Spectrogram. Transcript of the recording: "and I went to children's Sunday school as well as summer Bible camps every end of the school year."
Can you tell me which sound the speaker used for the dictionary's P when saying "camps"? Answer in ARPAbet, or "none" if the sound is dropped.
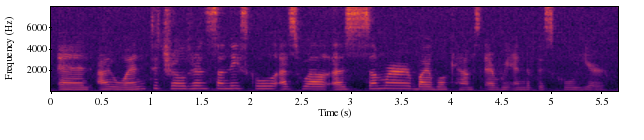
P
